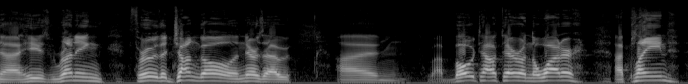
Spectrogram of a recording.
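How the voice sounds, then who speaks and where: A middle-aged male pastor who grew up in Thailand, preaching on television through vivid stories. His voice sits at an ordinary pitch, and he lowers it to a hush or a whisper to build suspense. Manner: dramatic storyteller, dropping to hushed tones and whispers. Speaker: pastor and TV program host. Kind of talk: storytelling sermon.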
